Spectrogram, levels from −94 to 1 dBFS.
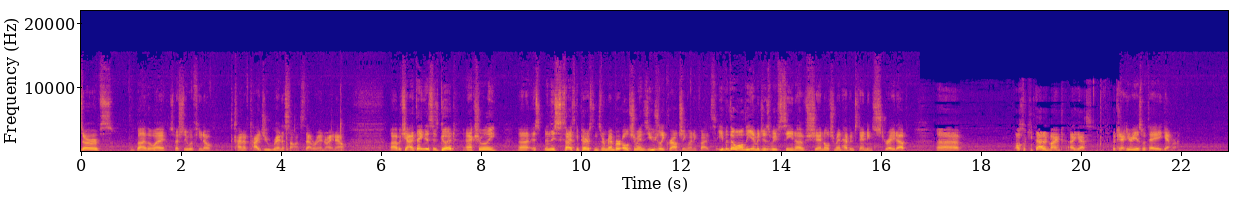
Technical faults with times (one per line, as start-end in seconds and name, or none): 16.78-20.78 adaptive stream at a lower bitrate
